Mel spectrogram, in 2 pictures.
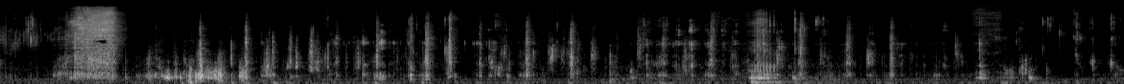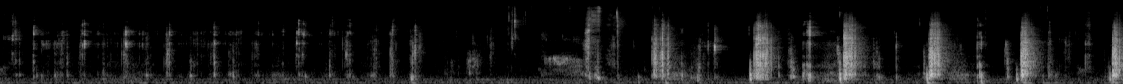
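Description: Close-miked chewing and wet mouth sounds of a person eating spicy sauce-coated enoki mushrooms and stir-fried baby octopus: many short crunchy clicks, with a louder burst about a second in and denser, louder chewing near the end.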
